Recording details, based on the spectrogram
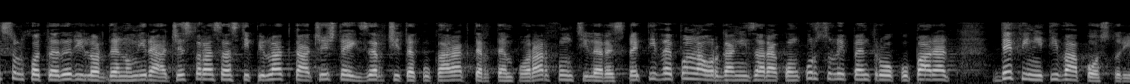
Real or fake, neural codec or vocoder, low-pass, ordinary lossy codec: fake; vocoder, 44.1 kHz, 128 mel bands, Pupu-Vocoder; 7.2 kHz; none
